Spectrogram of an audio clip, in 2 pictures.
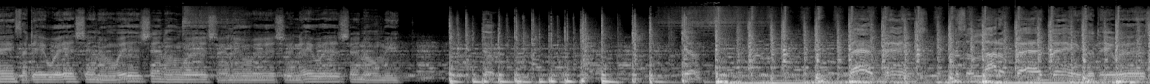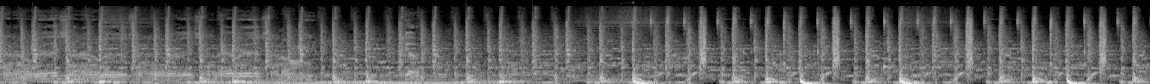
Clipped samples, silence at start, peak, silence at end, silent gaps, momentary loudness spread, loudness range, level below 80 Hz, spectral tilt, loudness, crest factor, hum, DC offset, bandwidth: under 0.1%; 0 s; 0 dBFS; 0 s; none; 10 LU; 8 LU; -22 dBFS; -4.5 dB/octave; -17 LUFS; 16 dB; none; under 0.1%; 17 kHz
